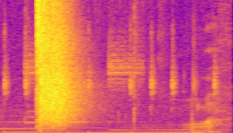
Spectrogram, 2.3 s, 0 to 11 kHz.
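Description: A single sharp shot about half a second in, fading quickly: an air-rifle pellet fired at the primer of a loose 7.62 mm rifle cartridge that is not in a barrel.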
